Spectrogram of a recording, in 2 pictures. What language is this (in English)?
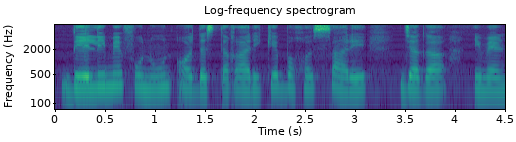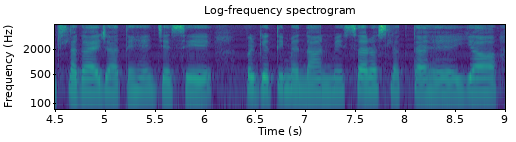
Urdu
